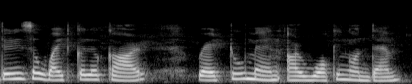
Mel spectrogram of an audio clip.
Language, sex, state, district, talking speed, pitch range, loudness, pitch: English, female, Assam, Kamrup Metropolitan, 190 wpm, 190-235 Hz, -14 LUFS, 205 Hz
